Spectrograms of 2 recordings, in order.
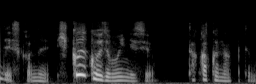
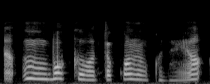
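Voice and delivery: put-on higher, slow boyish voice; mock young boy; 7 semitones higher than usual. Playing a young boy answering a pushy question. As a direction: answer like a shy little boy.

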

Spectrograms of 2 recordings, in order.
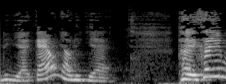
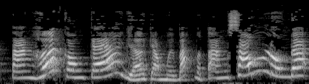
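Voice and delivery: higher-pitched ghost boast; lightly voiced spirit, pitch raised; possessing spirit; 6 semitones higher than usual. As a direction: repeat it as the demanding ghost. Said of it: "Nói vậy đó".

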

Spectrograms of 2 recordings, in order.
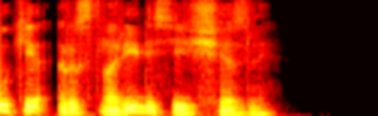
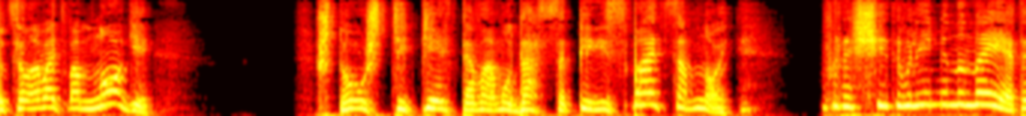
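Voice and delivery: furious and menacing; 12 semitones higher than usual. A narrator's reading. Lucille accuses the narrator of breaking the door, furious shout. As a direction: spit it out, furious and ominous. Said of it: "Голос звучал яростно и зловеще".

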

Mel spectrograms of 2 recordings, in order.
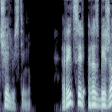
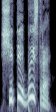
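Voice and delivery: higher, louder barked order; urgent command; 9 semitones higher, 4 dB louder, slower than usual. Acted. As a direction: snap the order in a hurry. Commander orders tanks forward.

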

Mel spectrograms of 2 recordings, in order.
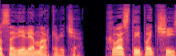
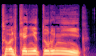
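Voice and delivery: higher, slow, drawn-out groan; groaning plea; 8 semitones higher, slower than usual. A narrator's reading. Man begs assistant to spare him pull-ups, groaning. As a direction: plead with a mild groan. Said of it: "простонал я".

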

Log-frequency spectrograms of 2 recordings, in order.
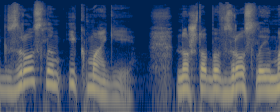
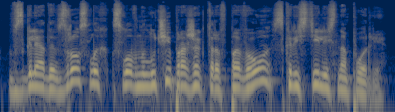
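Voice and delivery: usual speaking voice

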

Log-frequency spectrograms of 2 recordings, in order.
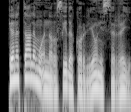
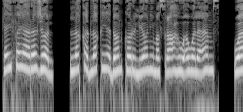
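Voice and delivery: very high enraged cry; shrill outraged outburst; furious scream. A narrator's reading. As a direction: scream at him in fury. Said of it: "ثم صرخت في ثورة".

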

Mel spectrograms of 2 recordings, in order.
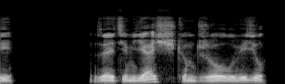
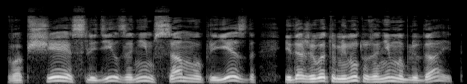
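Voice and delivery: usual speaking voice

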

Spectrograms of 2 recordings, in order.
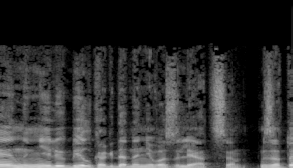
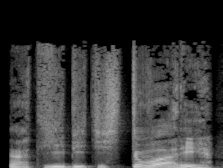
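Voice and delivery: hissing under breath; slower than usual. A narrator's reading. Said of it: "шипел он себе под нос".

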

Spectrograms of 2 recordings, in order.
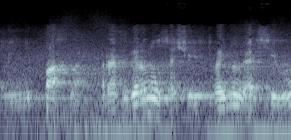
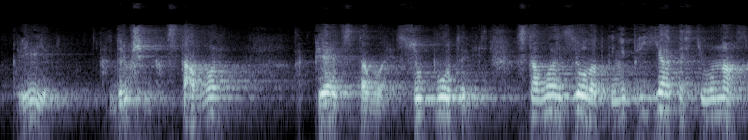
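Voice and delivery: urgent wake-up call; 7 semitones higher than usual. A narrator's reading. Kristina wakes Andrey urgently.

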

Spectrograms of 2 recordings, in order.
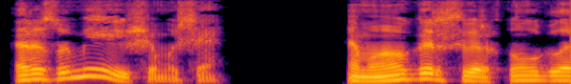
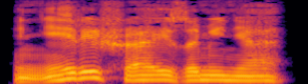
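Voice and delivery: ordinary delivery

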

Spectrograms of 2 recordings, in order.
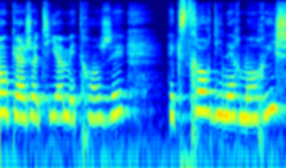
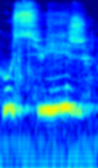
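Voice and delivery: faint whisper; 7 dB quieter than usual. Acted. Waking from faint.

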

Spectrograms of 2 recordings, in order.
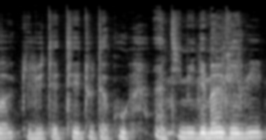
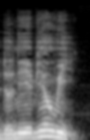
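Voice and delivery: loud, raised burst of admission; defiant outburst; 4 semitones higher, 10 dB louder than usual. A narrator's reading. Banker admitting it to the countess, defiant outburst. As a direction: fling it out loudly.

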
